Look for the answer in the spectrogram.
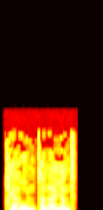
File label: "herunterleiernd", German; adjectives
